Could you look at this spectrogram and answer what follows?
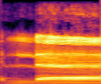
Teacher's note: Lam nak baca berapa harakat? 6 harakat.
